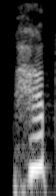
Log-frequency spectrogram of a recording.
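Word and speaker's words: 밭: वानको उच्चारण गर्छु है वानको उच्चारण चाहिँ फात हो नर्मल तरिकाले त्यसलाई फात उच्चारण गरिन्छ फात हेर्नुहोस् त त्यसलाई फात पढिन्छ अर्कोलाई चाहिँ फात अलिकति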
